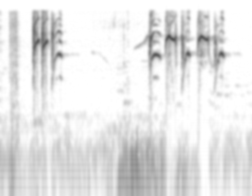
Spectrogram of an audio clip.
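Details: Cinereous tit singing strongly, a recording used to lure birds for trapping: two clusters of high, ringing whistled notes with a downward slur, a low murmur between them.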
